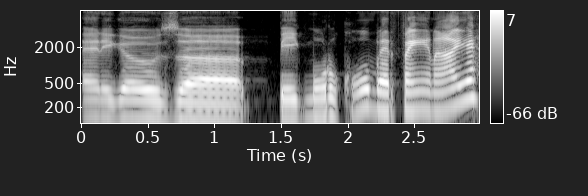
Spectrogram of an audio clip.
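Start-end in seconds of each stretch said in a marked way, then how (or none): 1.5-3.0 mumbly put-on Australian accent, pitched up. Retelling what a stranger on a cruise said: imitating an Australian accent. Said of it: "Ah, Australian".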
